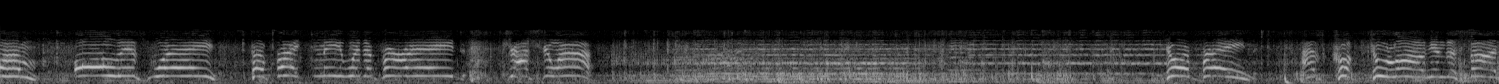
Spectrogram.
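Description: A run of short horn blasts, each note held briefly and then sagging in pitch as it dies away, as rams' horns are blown while the army circles the city. Midway the blasts give way to a few seconds of steadier held tones over a wash of noise, and then short blasts start again near the end.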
